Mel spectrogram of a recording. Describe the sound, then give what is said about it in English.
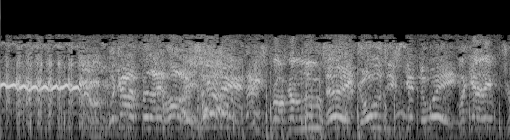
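A horse named Silver whinnies loudly as it breaks loose and runs off, its shrill, wavering neighs rising and falling repeatedly over about five seconds, with agitated voices mixed in beneath. “Look out for that horse! Hey, he's broken loose!”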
